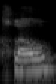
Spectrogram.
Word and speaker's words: CLO: you can check out khloe 3d it's spelled clo 3d and they have a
